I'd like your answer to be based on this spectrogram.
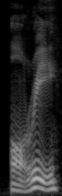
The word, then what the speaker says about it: Henri: The current monarch was Henry, or Henri, to use a more French pronunciation.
